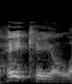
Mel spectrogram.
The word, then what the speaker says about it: heykal: applied to the Jewish temple was H-E-Y-K-A-L, Heykel, I would assume. Is that right? All right. I'll do it better. – Close enough.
